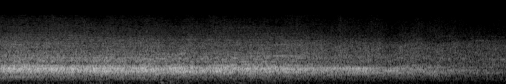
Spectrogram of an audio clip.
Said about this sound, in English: Clap your hands for Jesus and give the Lord a shout.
